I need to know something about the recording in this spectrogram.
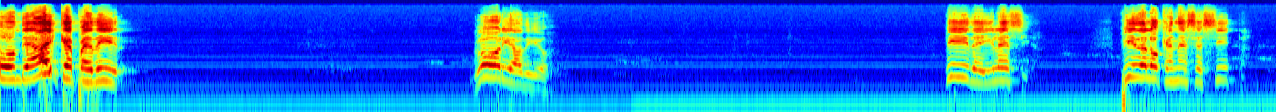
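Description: A man speaks with feeling into a microphone, in short bursts with pauses.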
